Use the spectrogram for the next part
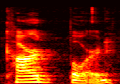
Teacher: These D's, again, are unreleased. So I go up to close my tongue off for the D, card, but then I just release into the B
